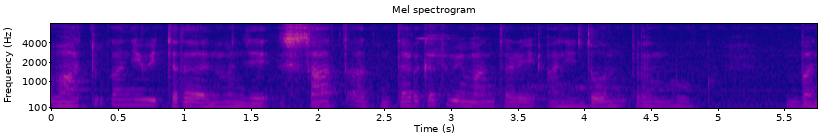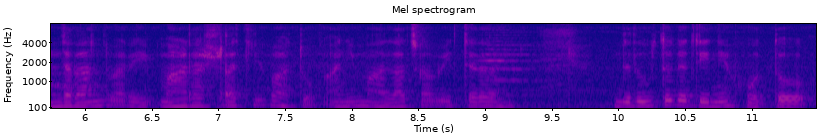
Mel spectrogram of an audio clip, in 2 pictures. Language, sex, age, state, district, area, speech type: Marathi, male, 18-30, Maharashtra, Kolhapur, urban, spontaneous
